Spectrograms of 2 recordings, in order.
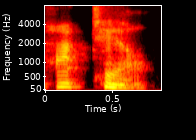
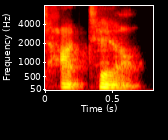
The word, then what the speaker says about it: hotel: Now, these students had used the letters, there were two vowel letters, put it into two parts, hot-el. Unless it was a really good vacation, it should have been a hotel.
